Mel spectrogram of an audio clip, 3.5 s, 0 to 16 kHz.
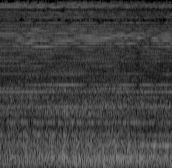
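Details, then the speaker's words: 2019 Honda Clarity hybrid on jack stands, listening at the hybrid motor: steady, even low hum with a faint buzz and no grinding or knocking; normal electric motor sound, while the hum is suspected to come from a wheel bearing. "All normal sound. So anyway, I hope that's normal."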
